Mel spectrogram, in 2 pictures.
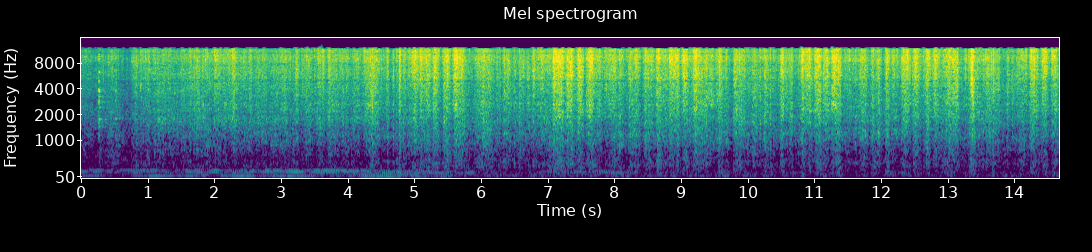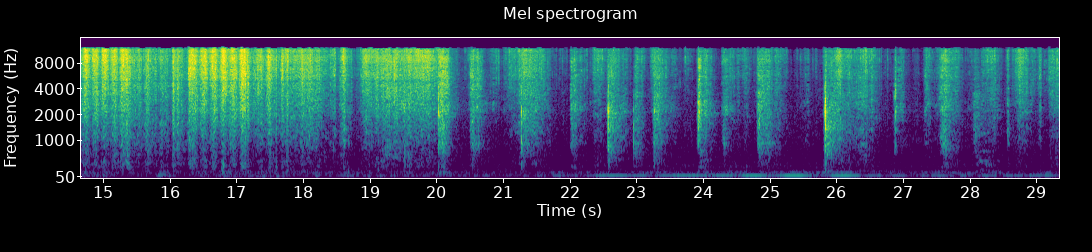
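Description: Clear plastic food glove crinkling and rustling as a gloved hand shapes a chicken-filled glutinous rice ball and rolls it in breadcrumbs. A dense, steady rustle breaks into separate crackles after about twenty seconds.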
